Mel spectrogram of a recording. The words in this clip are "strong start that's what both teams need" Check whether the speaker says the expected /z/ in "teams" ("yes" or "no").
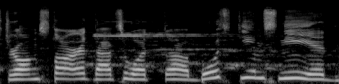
no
